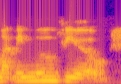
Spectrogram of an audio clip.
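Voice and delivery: ordinary delivery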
